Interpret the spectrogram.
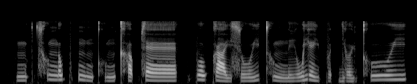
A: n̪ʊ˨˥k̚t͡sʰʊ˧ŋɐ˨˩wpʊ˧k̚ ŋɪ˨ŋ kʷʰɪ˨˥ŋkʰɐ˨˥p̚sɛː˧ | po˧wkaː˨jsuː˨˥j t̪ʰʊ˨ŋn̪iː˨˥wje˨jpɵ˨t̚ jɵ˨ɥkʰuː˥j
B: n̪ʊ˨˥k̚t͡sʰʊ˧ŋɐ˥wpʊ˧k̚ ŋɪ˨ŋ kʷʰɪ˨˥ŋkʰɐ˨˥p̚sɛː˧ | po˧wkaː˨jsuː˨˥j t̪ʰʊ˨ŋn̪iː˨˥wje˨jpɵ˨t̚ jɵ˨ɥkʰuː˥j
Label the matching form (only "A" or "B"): B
